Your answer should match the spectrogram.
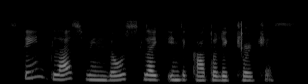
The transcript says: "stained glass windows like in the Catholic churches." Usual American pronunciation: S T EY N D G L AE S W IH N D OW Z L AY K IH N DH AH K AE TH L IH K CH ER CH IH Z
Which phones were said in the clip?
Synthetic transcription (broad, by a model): S T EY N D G L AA S W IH N D OW S L AY K IH N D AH K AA T L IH K CH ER CH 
